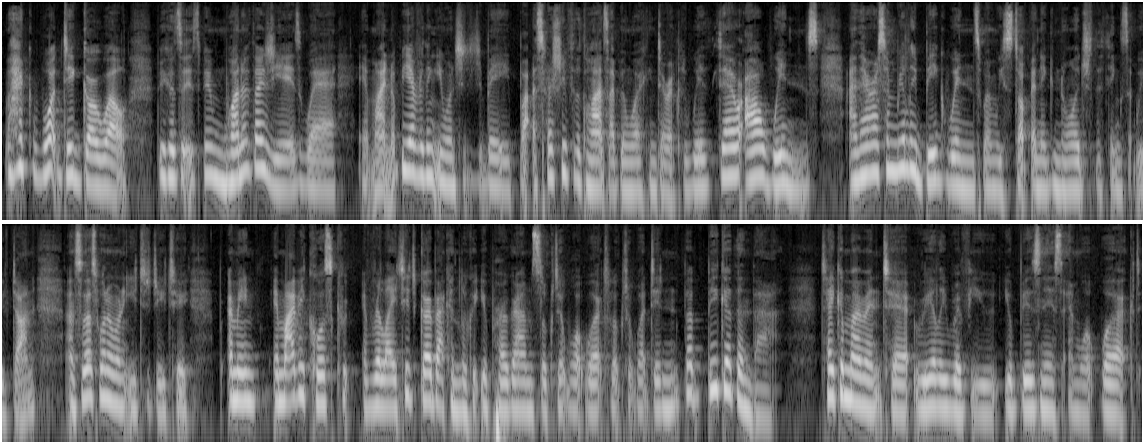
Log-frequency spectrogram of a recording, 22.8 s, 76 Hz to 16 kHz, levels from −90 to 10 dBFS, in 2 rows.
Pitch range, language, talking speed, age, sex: 165-220 Hz, English, 265 wpm, 20-39, female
